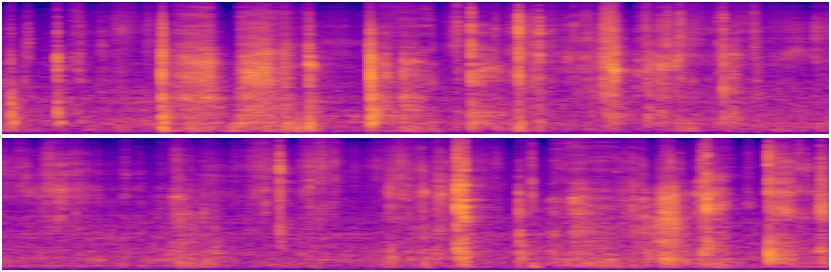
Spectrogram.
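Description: Card is folded down along scored lines for a tiny matchbox suitcase, giving close, light crinkling taps and soft rustling creases in irregular bursts.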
